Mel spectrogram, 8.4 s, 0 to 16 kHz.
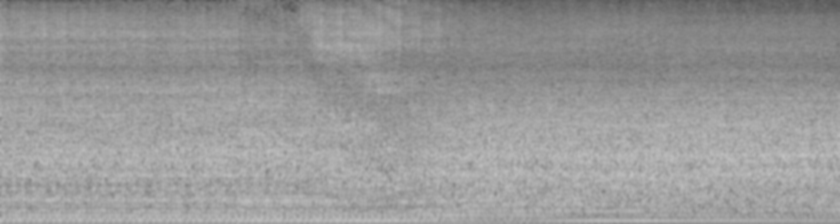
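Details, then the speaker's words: Cummins diesel with 4-inch straight pipe, before advancing the injection pump timing: loud, slow, loping, uneven idle. Idle is set far too low; owner hopes raising idle and advancing timing will help. "Alright, so as you guys can see, idle needs to be bumped up for sure. And the timing, hopefully advancing it, helps it out a lot more too. Because the truck sounds like crap right now, to be honest with you."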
